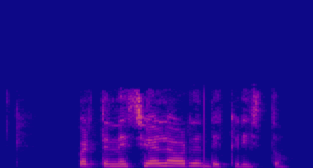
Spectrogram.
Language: Spanish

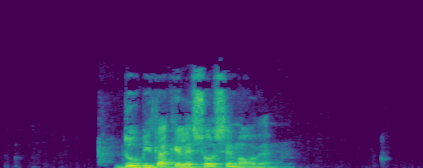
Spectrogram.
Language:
Interlingua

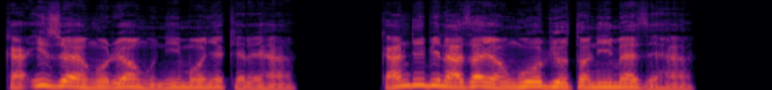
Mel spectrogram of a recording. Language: Igbo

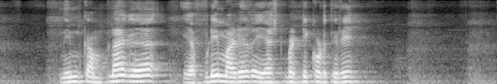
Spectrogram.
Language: Kannada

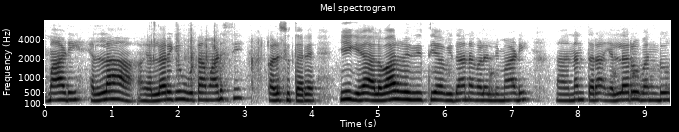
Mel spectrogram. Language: Kannada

